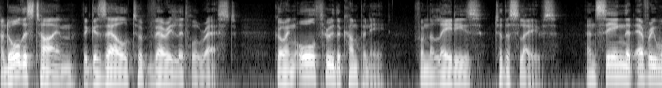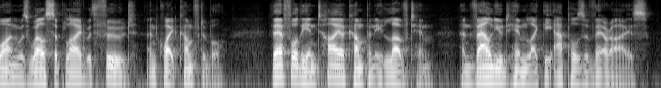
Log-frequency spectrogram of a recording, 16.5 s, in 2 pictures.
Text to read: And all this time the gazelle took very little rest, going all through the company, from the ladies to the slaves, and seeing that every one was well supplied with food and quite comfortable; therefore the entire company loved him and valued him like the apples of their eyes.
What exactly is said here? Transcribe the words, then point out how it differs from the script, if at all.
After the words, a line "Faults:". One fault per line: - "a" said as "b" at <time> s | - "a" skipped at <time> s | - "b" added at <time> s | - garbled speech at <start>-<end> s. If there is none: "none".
And all this time the gazelle took very little rest, going all through the company, from the ladies to the slaves, and seeing that every one was well supplied with food and quite comfortable; therefore the entire company loved him and valued him like the apples of their eyes.
Faults:
none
